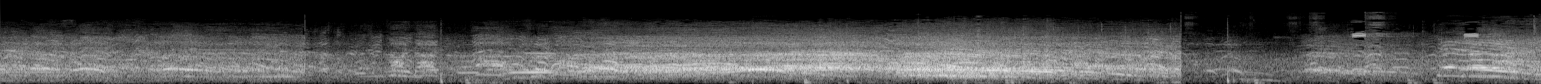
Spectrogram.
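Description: A crowd cheers and roars loudly, swelling and then dropping off suddenly.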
